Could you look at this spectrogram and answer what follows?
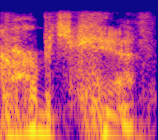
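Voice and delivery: ordinary talk, nothing marked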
